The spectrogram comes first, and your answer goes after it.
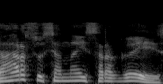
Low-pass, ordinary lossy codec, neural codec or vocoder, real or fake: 7.2 kHz; MP3, 32 kbps; autoencoder, 48 kHz, 128 numbers a frame, DAC-VAE, trained on Japanese speech; fake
